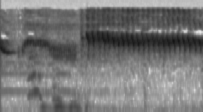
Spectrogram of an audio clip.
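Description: Birds calling: a couple of high, slurred whistled notes, then a loud, fast, buzzy high trill that starts about a second in and holds steady.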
